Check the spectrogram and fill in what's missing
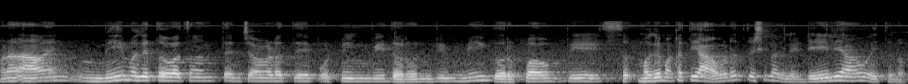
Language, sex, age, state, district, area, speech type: Goan Konkani, male, 45-60, Goa, Pernem, rural, spontaneous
